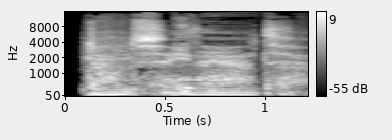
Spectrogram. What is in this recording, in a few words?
whispering dont do that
